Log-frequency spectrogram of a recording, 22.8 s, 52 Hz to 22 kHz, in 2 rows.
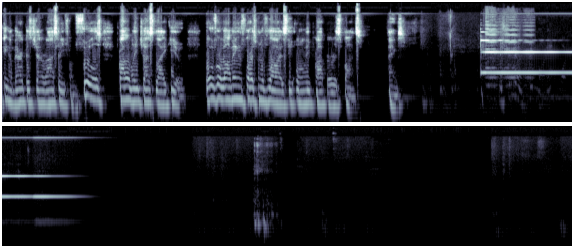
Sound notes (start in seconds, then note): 9.5 chime; 13.6 silence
